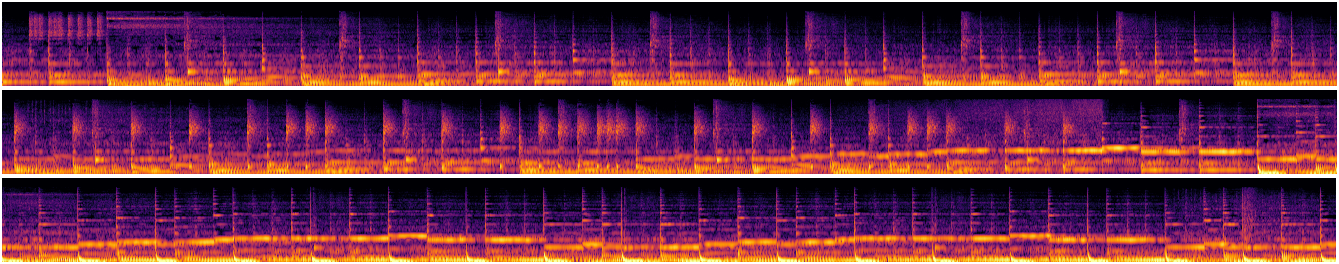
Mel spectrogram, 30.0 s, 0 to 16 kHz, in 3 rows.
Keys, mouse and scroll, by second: 0.7 click, 1.3 click, 2.1 KP_7, 2.4 KP_0, 2.6 KP_Enter, 3.1 Return, 4.9 click, 5.8 click, 6.5 click, 7.2 KP_1, 7.6 KP_0, 7.9 KP_5, 8.2 KP_Enter, 10.1 click, 11.4 click, 12.5 KP_1, 12.7 KP_2, 12.9 KP_0, 13.1 KP_Enter, 14.4 Escape, 15.8 click, 17.2 click, 23.2 click, 26.6 click, 27.5 click, 29.4 Escape.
